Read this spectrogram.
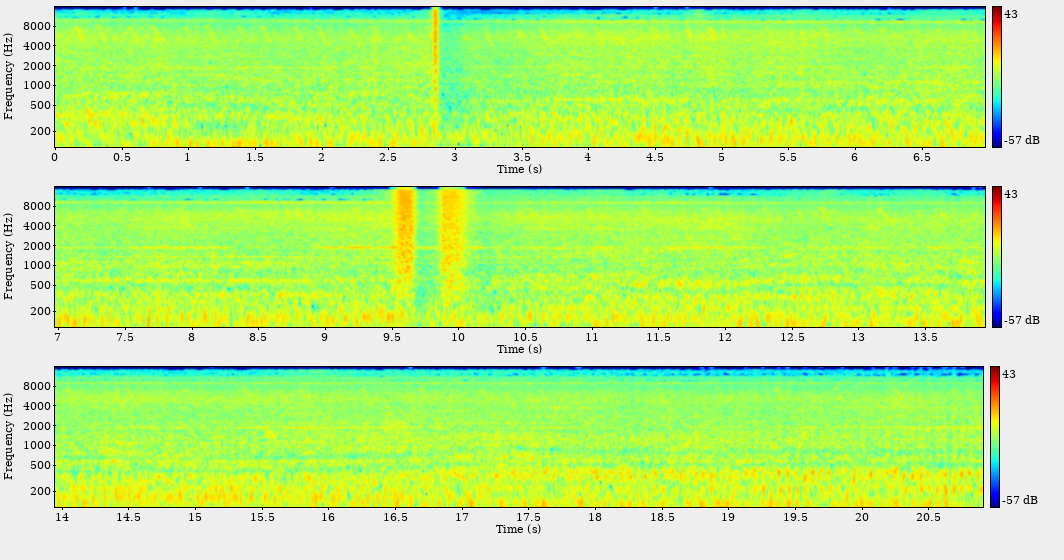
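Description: A helicopter's engine whines.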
